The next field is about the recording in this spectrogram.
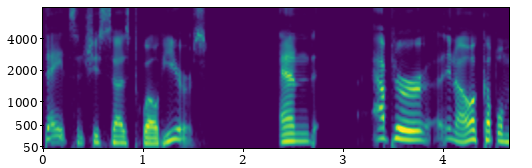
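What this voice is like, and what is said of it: Usual voice. Nothing is said of it.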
